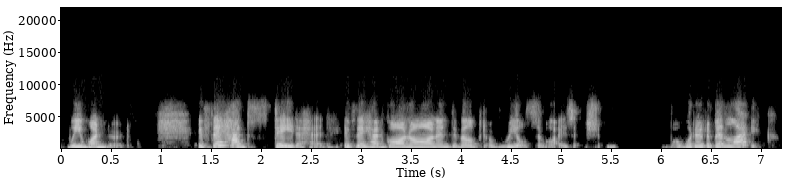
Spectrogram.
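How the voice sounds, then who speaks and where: A young woman voicing a thoughtful, bookish male rat elder telling a storybook history in a measured, reflective way. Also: fairly high pitch, big pitch swings, fairly bright tone, breathy edge, no room sound, full character voice. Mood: pondering. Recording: dull lo-fi recording.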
